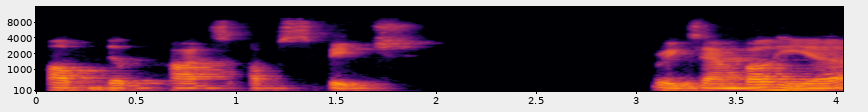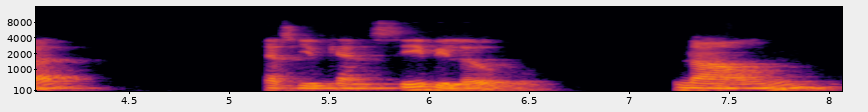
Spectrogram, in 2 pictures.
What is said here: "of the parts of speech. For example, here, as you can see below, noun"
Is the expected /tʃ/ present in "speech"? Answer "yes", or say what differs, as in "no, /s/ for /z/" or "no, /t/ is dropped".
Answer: yes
